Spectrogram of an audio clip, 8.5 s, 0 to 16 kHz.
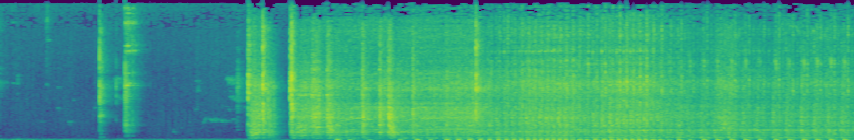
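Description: Jialing 125 motorcycle's single-cylinder four-stroke engine starting about three seconds in, catching and running with even firing pulses. It is blipped on the throttle for a moment, then settles toward idle.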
